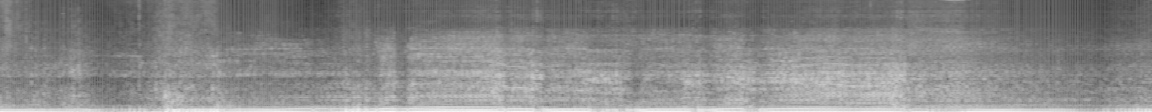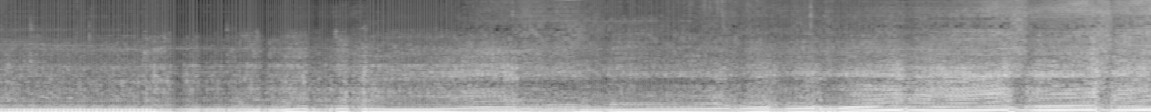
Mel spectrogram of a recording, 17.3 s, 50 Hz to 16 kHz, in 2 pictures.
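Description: Niva 4x4's engine revving up and down over and over, with a few seconds of steadier running about halfway through and a rise in pitch near the end.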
